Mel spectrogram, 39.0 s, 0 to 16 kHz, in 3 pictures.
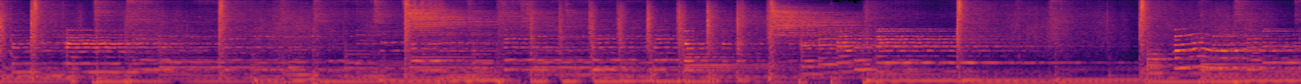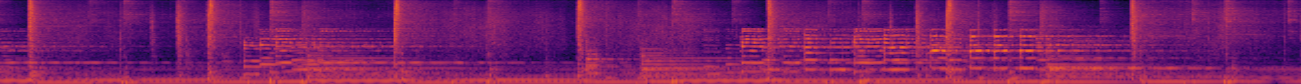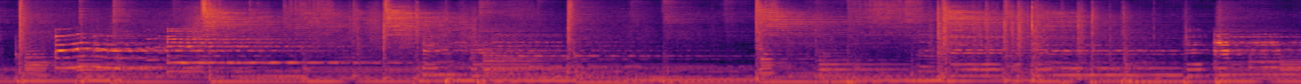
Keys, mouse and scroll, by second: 1.1 Delete, 2.4 ctrl+a, 2.8 click, 3.7 ctrl+z, 4.5 ctrl+z, 6.7 click, 7.5-10.4 typing, 11.7 g, 13.7-14.8 shift+middle drag, 14.8 s, 15.9 s, 17.3 g, 18.6 scroll up 3, 18.8-19.5 shift+middle drag, 19.5 s, 21.1 g, 24.5-24.8 scroll down 1, 24.8-25.6 middle drag, 25.6 KP_3, 25.8 KP_1, 26.4 g, 28.0 KP_7, 28.8 shift+z, 30.0 shift+z, 30.3-30.7 scroll down 1, 30.7 KP_1, 31.9-33.4 shift+middle drag, 34.7 click, 35.0 KP_1, 35.1 click, 35.9 ctrl+2, 36.5 Tab, 36.7 middle click, 37.7 ctrl+r.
